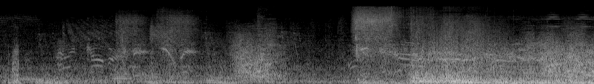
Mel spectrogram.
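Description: A lightsaber hums and clashes.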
